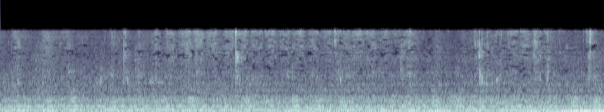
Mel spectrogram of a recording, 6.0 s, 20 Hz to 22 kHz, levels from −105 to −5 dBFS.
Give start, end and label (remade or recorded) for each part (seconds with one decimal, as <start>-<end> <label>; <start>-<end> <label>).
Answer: 0.0-2.2 recorded; 2.2-6.0 remade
